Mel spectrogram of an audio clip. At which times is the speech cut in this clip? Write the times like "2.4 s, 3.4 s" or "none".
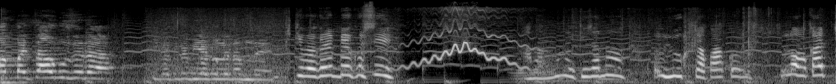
none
